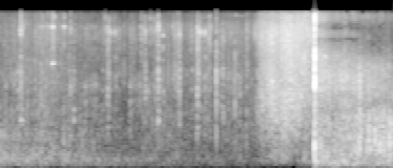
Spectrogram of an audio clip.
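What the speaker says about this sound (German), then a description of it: "Ich werfe eine Granate." Grenade blast in the video game Escape From Tarkov, a sudden rushing burst of noise followed by a sharp crack and lingering rumble after quieter game ambience.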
